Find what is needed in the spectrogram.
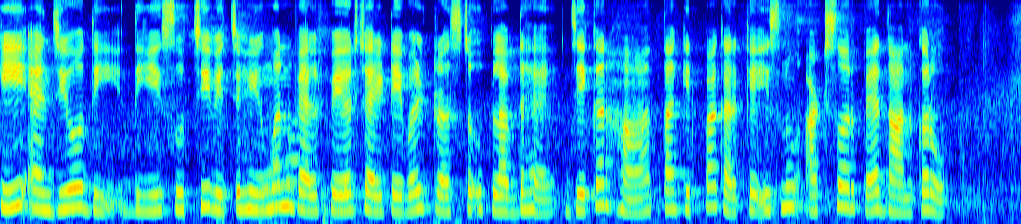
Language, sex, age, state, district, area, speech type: Punjabi, female, 18-30, Punjab, Barnala, rural, read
